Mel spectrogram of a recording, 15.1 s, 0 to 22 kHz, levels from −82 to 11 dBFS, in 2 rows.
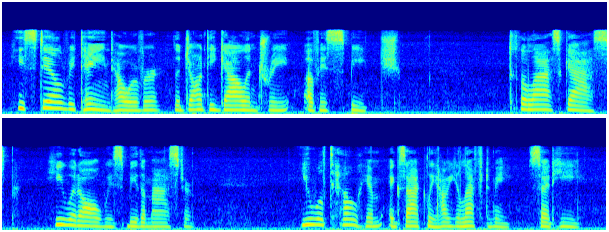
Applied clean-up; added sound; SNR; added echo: none; none; none; none.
